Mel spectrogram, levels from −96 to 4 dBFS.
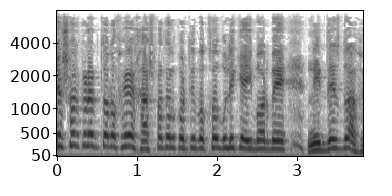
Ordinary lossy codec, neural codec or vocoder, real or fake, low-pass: none; none; real; 7.2 kHz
